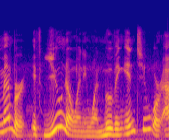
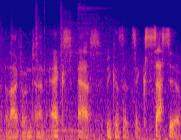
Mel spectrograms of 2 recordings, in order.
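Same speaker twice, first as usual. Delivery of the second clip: low muttered aside; 8 semitones lower, 8 dB quieter than usual. Acted. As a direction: lower and softer, under the breath.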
